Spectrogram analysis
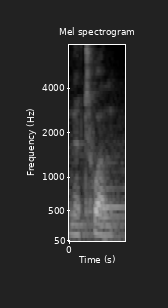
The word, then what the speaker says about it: Letoile: So you have so if you want to try and pronounce it, Letoile and Dessus.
